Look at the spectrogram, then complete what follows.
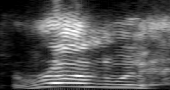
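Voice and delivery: catchphrase yell. Acted. His catchphrase yelled at player.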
